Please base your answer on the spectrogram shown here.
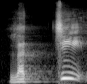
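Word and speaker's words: लछि: Ayodhya, the Avadhi Bhasha, Lakshmi is generally pronounced in a simple way, Loka Bhasha, Lachi. Lakshmi, which indicates prosperity, and Alachi indicates poverty.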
